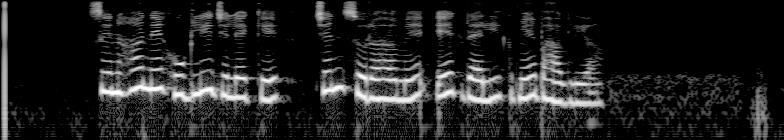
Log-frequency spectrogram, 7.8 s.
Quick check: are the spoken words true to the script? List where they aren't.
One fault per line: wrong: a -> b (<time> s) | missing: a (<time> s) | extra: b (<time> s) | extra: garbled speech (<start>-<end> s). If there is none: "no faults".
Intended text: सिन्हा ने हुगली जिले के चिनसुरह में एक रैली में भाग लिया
no faults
